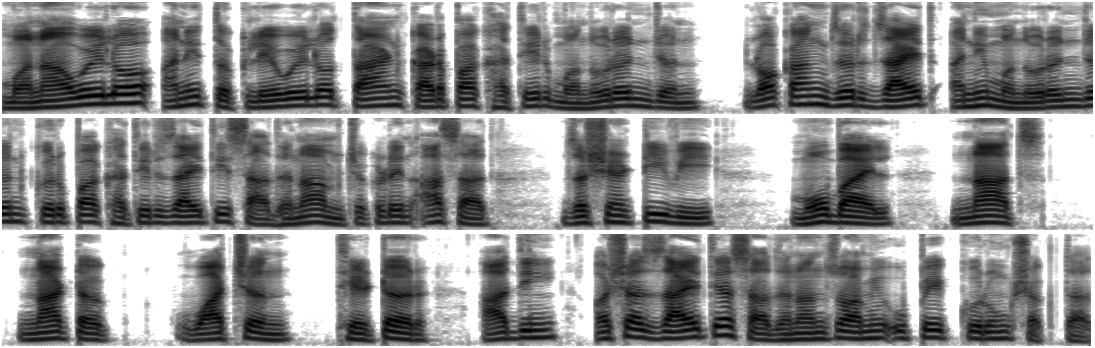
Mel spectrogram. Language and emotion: Goan Konkani, neutral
